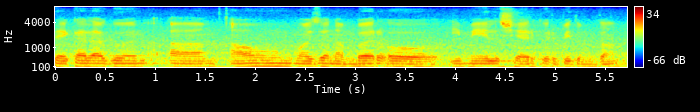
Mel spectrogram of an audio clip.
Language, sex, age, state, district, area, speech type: Goan Konkani, male, 18-30, Goa, Murmgao, rural, spontaneous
